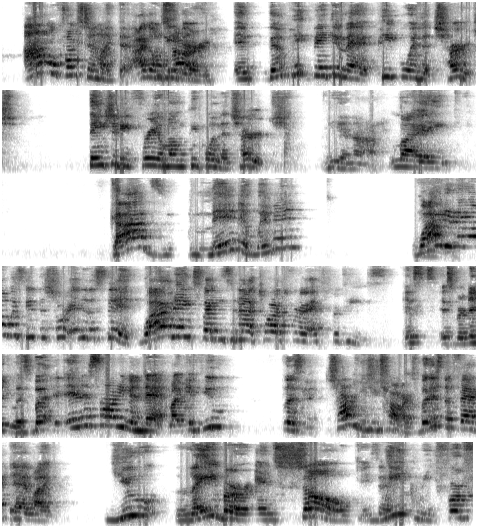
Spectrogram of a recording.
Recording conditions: poor sound quality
